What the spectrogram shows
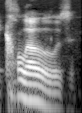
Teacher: probably ninety eight percent of native speakers and by that i mean Brits Australians Americans say close with a Z sound like zoo zebra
